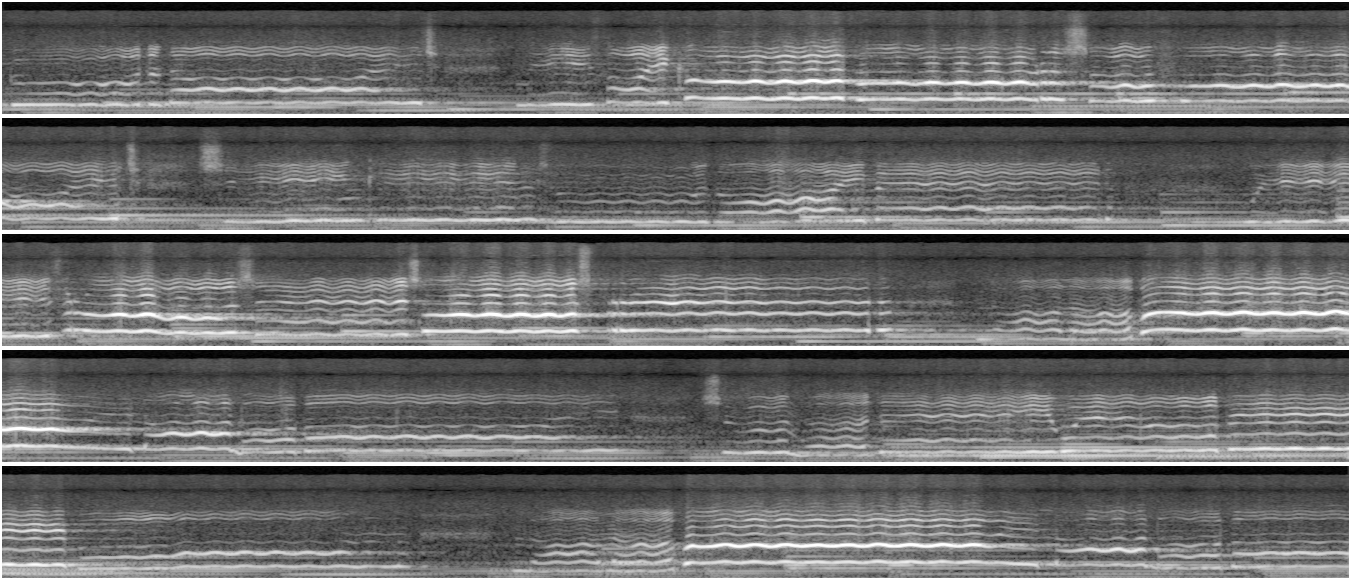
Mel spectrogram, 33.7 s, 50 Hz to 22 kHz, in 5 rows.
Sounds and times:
Lullaby: 0:00.0 - 0:33.6.

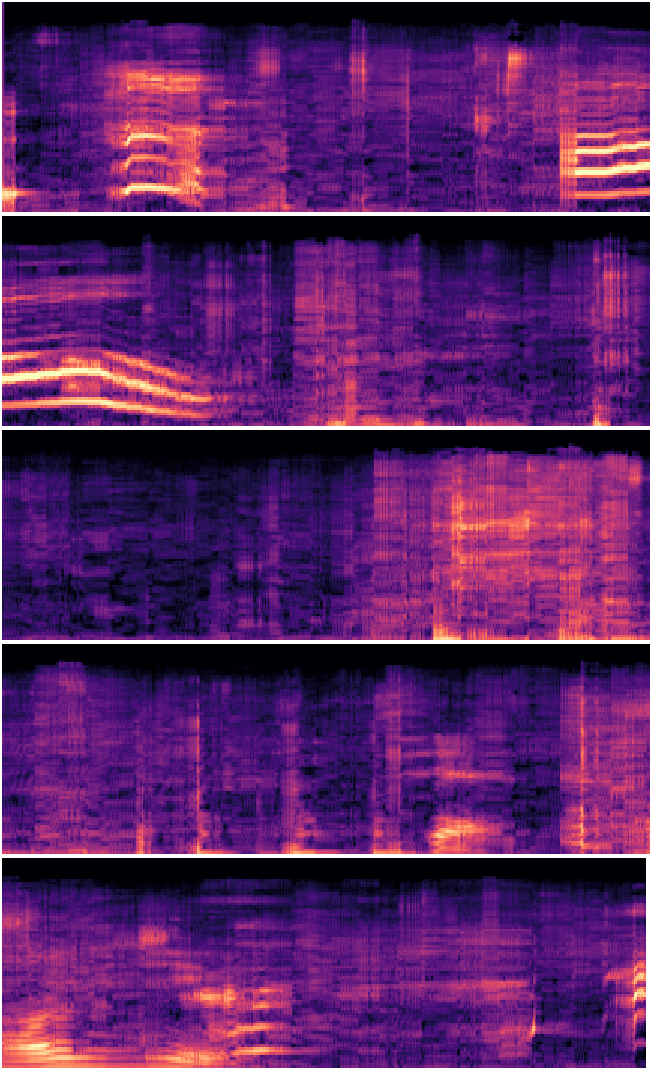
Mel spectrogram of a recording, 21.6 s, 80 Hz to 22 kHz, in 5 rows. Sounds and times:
Speech: 0:15.8 - 0:19.3.

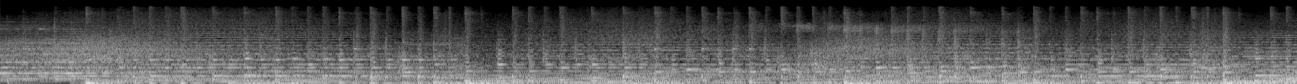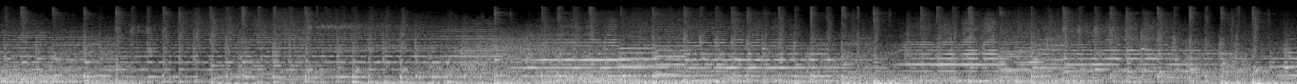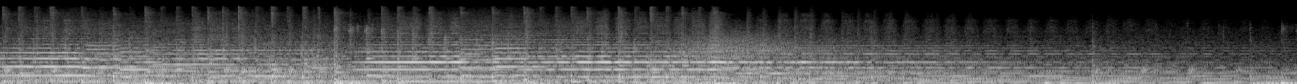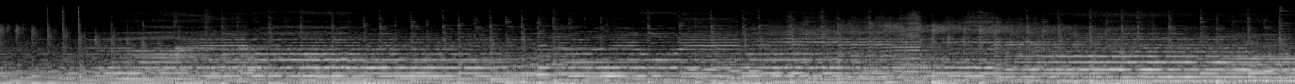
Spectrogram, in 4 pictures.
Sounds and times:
Music: 0:00.0 - 0:51.8.

